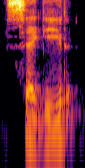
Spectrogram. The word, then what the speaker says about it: seguir: But the reason why there is a U after the G, it's not pronounced. And the reason is it's to make the G G sound, a hard sound, seguir.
